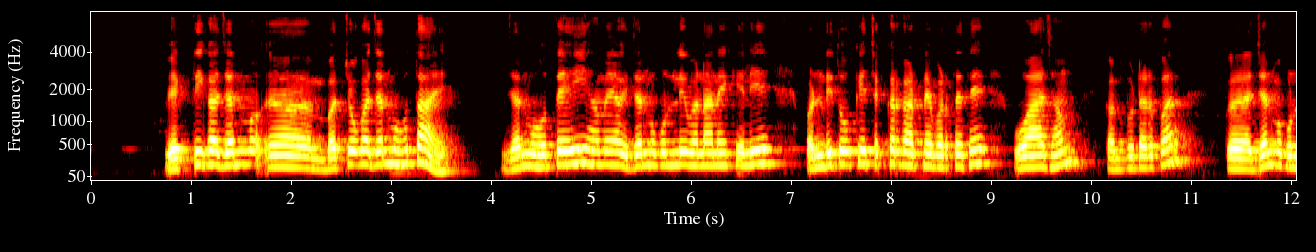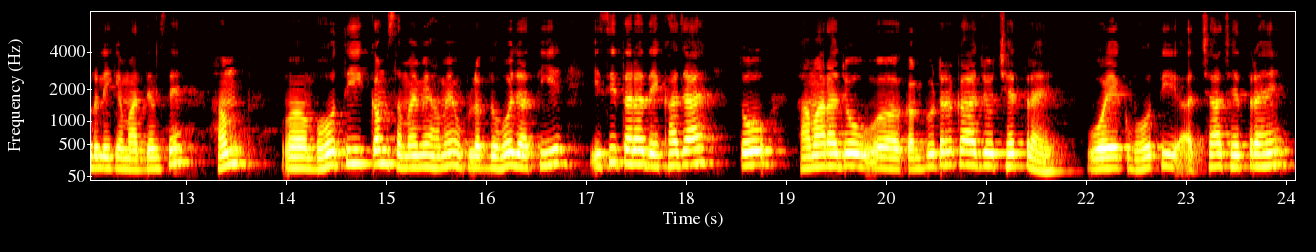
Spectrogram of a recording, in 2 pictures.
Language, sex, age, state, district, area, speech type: Hindi, male, 30-45, Madhya Pradesh, Ujjain, urban, spontaneous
